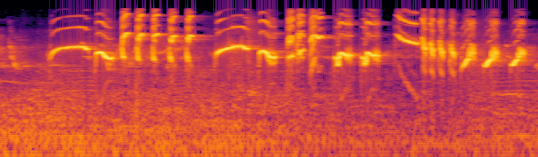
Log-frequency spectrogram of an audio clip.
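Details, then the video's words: White-rumped shama morning song, loud and rich: rapid sequences of clear whistles and sharp high chips, delivered in quick bursts with brief pauses, no other sounds clearly heard. "MASTERAN MURAI PAGI HARI INI"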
